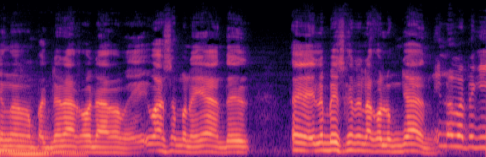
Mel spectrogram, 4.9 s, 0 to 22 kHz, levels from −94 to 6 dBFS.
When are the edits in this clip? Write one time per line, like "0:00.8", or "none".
none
